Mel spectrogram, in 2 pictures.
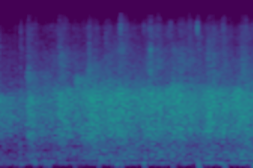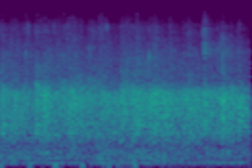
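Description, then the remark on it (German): Steady audience applause at an event, the audience applauding itself, fills the whole stretch: a dense crackle of many hands clapping at an even, sustained level without any talking. “Aber das Wichtigste, und dafür will ich einen Applaus hören, ist das Publikum.”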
